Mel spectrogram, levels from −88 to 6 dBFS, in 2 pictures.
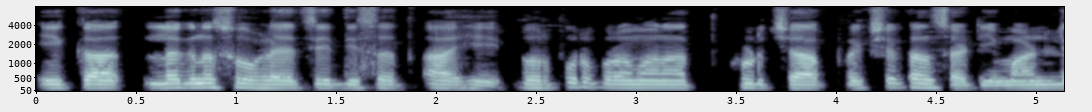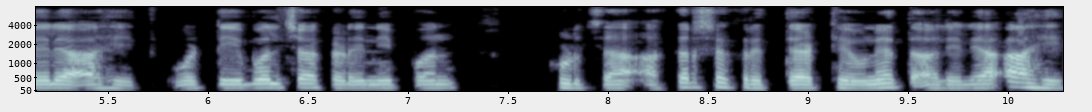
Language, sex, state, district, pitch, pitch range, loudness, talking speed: Marathi, male, Maharashtra, Pune, 130 Hz, 125-140 Hz, -18 LUFS, 115 wpm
